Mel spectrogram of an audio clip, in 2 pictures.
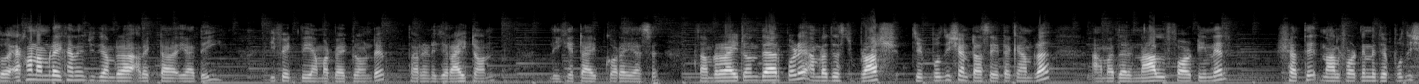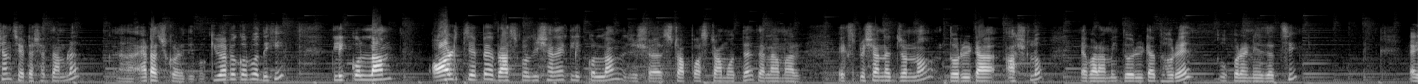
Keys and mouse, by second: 1.1 click, 10.8 click, 13.5 p, 16.5 click, 19.1 alt+click, 21.7 alt+click.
